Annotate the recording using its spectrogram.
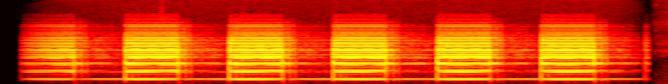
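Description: Electronic alarm tone: one low, buzzing pitched tone held throughout and swelling louder in five even pulses, about one and a half a second, stopping just before the end.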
